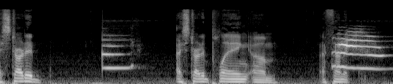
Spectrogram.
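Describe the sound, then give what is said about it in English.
Several cat meows played from a soundboard on a computer, some rising and falling in pitch and one flatter and higher, separated by short gaps. “I found a cat soundboard. Oh God. And I started playing it off my computer”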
